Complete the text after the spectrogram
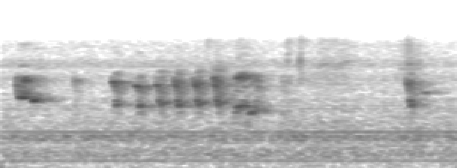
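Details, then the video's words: Cockatiel song, softer here: a chirp, then a quick warbling phrase of rising and falling whistled notes, a pause, and one more short chirp near the end, over low room hum. "Попугай Корелла песенки поет Parrot Sings"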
